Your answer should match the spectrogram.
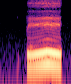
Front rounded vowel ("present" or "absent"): present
